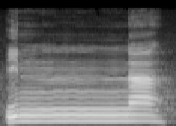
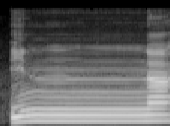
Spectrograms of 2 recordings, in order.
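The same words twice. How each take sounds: The two takes are said the same way.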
